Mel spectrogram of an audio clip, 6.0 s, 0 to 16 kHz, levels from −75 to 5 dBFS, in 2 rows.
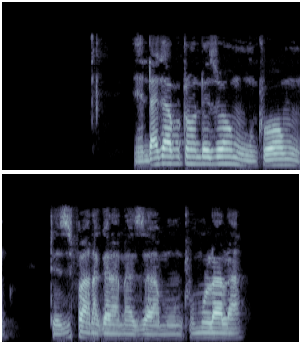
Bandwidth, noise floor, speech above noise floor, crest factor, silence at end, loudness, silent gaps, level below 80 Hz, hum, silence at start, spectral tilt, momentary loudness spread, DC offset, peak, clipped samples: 8 kHz; under -90 dBFS; over 72 dB; 18 dB; 0.6 s; -18 LUFS; none; -60 dBFS; none; 0.9 s; -4.5 dB/octave; 17 LU; under 0.1%; -2 dBFS; under 0.1%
